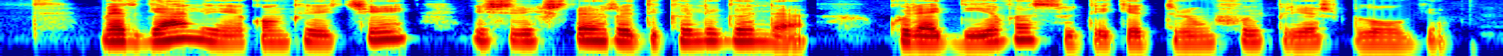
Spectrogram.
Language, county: Lithuanian, Vilnius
